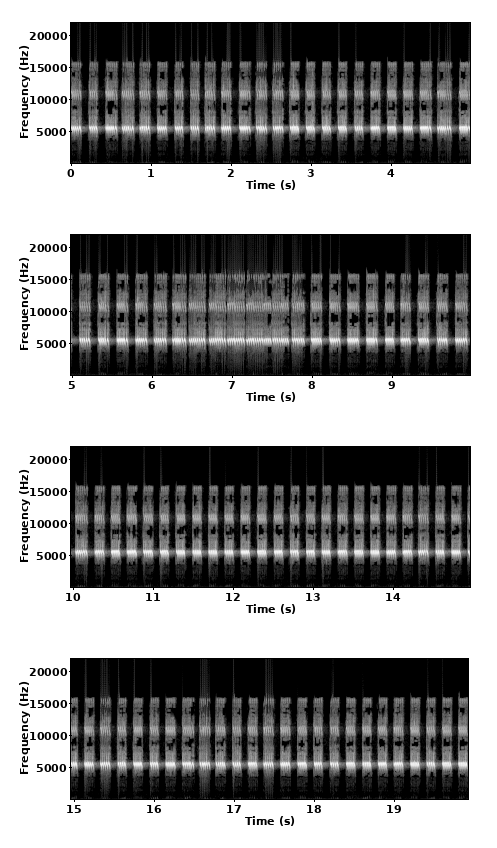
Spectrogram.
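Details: Two crickets calling steadily, a fast, evenly spaced train of shrill high pulses lasting throughout, with a brief stretch of continuous trilling midway; otherwise quiet.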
